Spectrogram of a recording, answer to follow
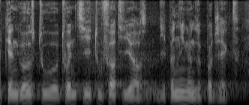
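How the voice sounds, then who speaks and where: A man with a French accent at a moderate pace. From France. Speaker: lawyer, conference speaker. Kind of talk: conference speech. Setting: conference stage with audience. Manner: halting, many fillers.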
